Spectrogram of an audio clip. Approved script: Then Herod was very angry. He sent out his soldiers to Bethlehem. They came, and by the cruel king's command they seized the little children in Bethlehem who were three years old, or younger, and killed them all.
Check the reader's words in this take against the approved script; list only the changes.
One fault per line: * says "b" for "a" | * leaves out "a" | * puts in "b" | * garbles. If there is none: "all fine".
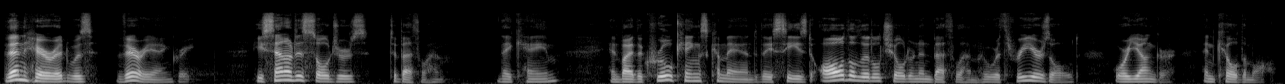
* puts in "all"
